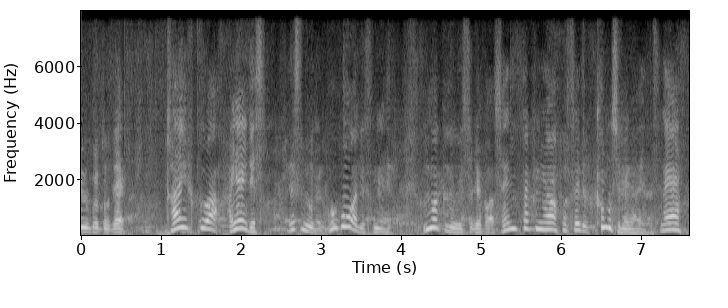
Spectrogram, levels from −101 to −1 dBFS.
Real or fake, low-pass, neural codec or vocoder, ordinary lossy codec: fake; none; codec, 16 kHz, 2 kbps, FreqCodec, smaller model; none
